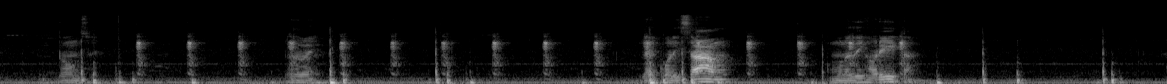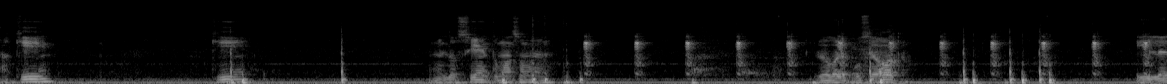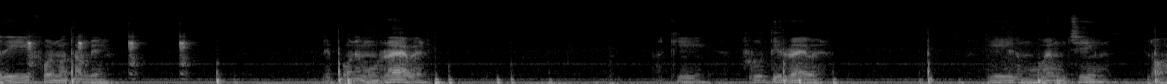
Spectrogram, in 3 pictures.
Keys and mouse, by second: 2.0 click, 4.7-8.2 drag, 10.6 click, 18.6-19.9 drag, 21.5-23.0 drag, 32.0 click, 34.1 click.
